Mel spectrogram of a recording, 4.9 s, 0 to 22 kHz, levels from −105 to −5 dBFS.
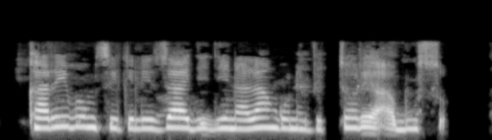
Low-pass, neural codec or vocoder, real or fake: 7.2 kHz; none; real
